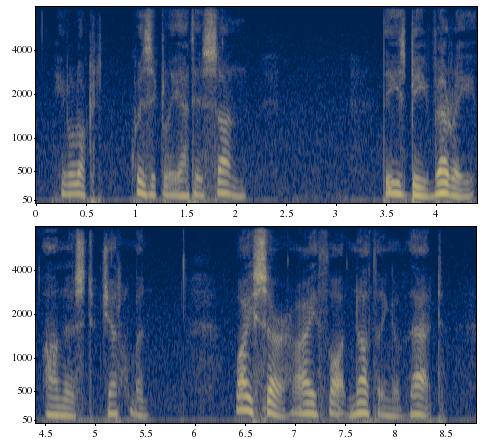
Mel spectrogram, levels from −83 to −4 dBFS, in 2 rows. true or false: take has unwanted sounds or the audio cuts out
false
